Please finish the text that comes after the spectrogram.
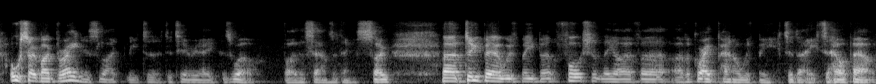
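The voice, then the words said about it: Sick, strained voice. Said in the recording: “I'm extremely unwell today and my voice is likely to deteriorate”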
